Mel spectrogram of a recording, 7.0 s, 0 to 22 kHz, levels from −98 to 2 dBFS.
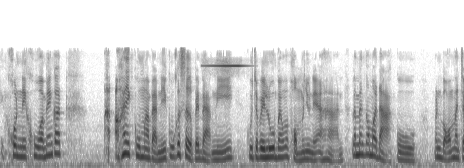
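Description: At 3.02 s a loudspeaker feedback squeal begins in the speech and lasts until 3.87 s. A loudspeaker's output has found its way back into the microphone feeding it, and at 5.1 kHz the loop gain went above one, so that tone fed on itself. It swells from nothing over a little under half a second to roughly the level of the speech. That growth sets it apart from a steady interfering whistle, which would sit at a fixed level from the start. The tone falls within the headset band, whose content stops near 7.7 kHz.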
